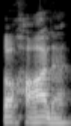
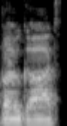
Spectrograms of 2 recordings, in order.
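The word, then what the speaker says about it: Bogarde: Yeah, it's Rich is just trying to do the Dutch pronunciation of Bogard. There we go. Basically, yes. So Bahada. We were told it was this on the chat. Lots of the chat told us it was not Bogard.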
